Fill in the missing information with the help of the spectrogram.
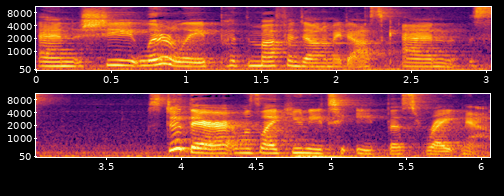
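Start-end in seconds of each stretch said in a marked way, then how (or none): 4.7-6.1 mock-serious, unjoking tone, lower pitch. Retelling what a woman said after putting a muffin on the desk: mock-serious, not lighthearted. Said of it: "the way she said it and the way she was acting really wasn't".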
